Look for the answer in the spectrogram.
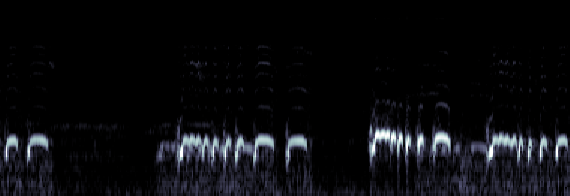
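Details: Zebra dove song, Bangkok and local types, used as a training lure: bursts of rapid looping cooing notes with a throaty tremble, two phrases separated by a pause, over a rough background.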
